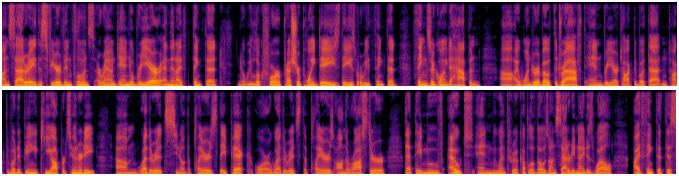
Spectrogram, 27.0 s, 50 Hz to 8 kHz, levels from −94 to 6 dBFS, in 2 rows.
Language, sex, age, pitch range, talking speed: English, male, 30-49, 100-115 Hz, 200 wpm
